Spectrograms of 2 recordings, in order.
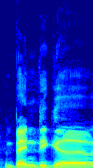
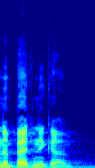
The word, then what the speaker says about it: Abednego: That name gets so mispronounced. Bendigo and all kinds of things. But Shadrach, Meshach, and Abednego, and their story, they did not bow down to the idol.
